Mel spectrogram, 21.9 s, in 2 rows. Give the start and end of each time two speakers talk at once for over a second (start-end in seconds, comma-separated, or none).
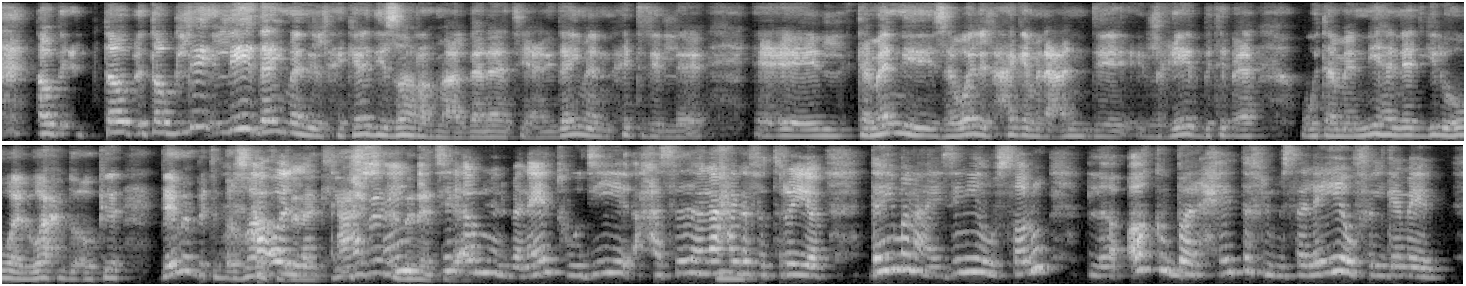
12.8-14.5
